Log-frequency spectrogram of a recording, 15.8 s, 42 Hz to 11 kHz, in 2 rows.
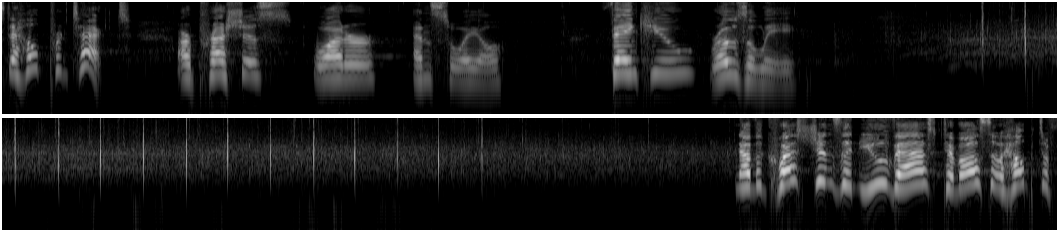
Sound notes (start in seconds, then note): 6.7 applause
